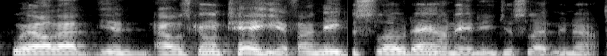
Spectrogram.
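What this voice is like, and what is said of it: Strong Florida Southern accent. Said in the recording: “That's a hell of an accent you've got. ... Does God have a Florida accent?”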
